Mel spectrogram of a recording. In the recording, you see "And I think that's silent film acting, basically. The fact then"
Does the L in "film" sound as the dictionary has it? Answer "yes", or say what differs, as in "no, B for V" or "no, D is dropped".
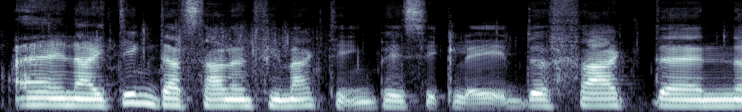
no, L is dropped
